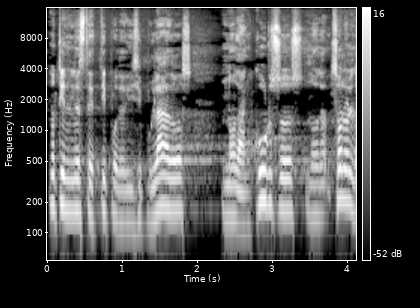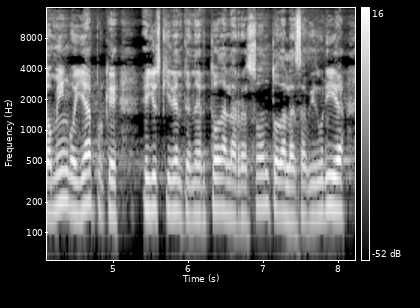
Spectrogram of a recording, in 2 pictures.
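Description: A man's voice: a little high, fairly even intonation, normal speed, mellow, big-room sound. A male pastor teaching a sermon, explaining step by step and asking his listeners rhetorical questions.

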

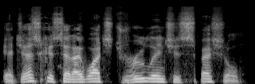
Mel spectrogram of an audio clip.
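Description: A man in casual group banter as a podcast co-host, swearing freely and repeating his phrases excitably. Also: mid-range voice, normal speed, no echo, clean studio sound.

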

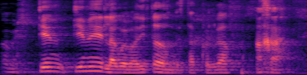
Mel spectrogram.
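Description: A young man with a medium-pitched, mellow voice speaks fairly quickly as a podcast co-host, chatting casually with friends. He jokes and rambles in slangy speech. The room sounds roomy and echoey.

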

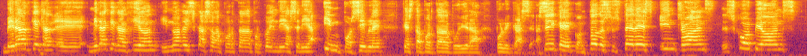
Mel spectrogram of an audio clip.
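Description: A man's voice: high voice, fairly quick, few pauses, sharp tone. A man hosting a live radio show, joking playfully as he teaches English words.

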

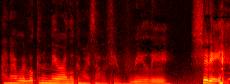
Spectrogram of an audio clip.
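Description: Here a Hong Kong woman in her thirties speaks as an interview guest, open and reflective, with soft laughs slipping in between her thoughts. Her pitch is medium and her delivery brisk.

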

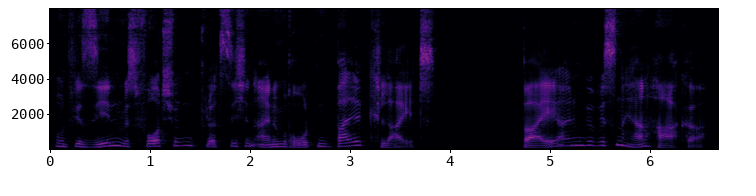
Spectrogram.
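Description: A man reading through a video game in a dry, low-key way. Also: big pitch swings, measured pace, vocal fry, mellow. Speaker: game player reading dialogue. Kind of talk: let's play reading.

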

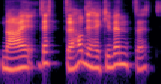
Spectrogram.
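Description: A man's voice: fairly high pitch, darkish tone, smooth, muffled recording, natural voice. A man reading the part of an anxious, loving young bride in an audiobook.

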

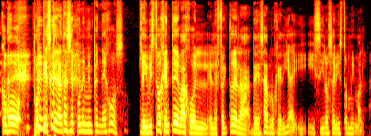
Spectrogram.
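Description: A man telling a story in casual podcast chat, animated, full of crude slang and acted-out voices. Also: on the high side, brisk, gravelly, hardly any pauses, dry recording, clean studio sound.

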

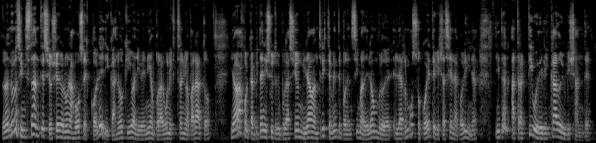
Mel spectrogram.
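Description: A man's voice: mid-range voice, lively intonation, quick pace, darkish tone. Rioplatense man reading a story. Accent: Rioplatense Spanish. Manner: informal, irreverent, slangy. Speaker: narrator. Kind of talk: casual story reading with jokey asides.

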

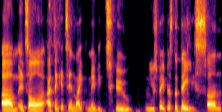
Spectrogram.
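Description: With a North Welsh accent that sounds fairly English, a young podcast co-host rambles through casual chat, restarting often and laughing plenty. His lowish voice is expressive and a little slow.

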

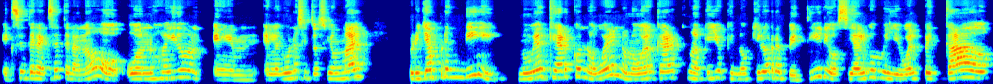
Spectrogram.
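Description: Woman, high voice, reflective spiritual talk, frequent "¿no?" tags. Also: fast, darkish tone. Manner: reflective, many filler tags like "¿no?". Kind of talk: live faith talk to viewers.

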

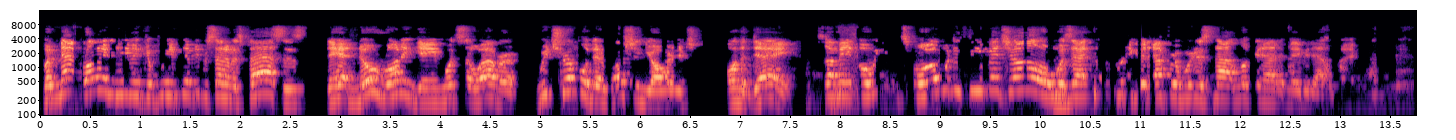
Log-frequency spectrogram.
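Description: A high-pitched man with a bright, sharp voice talks sports over a call. His sound is robotic and tunnel-like, as if through a phone or headset mic. It has thin, lo-fi quality. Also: expressive, brisk. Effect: robotic, tunnel-like phone-call audio. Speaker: sports podcast co-host.

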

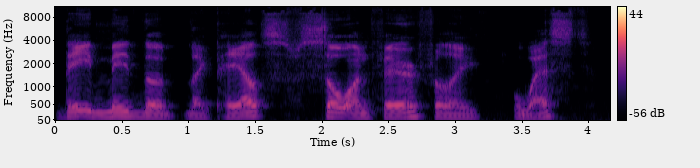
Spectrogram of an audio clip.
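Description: A man in casual podcast chat, excitable and blunt. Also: mid-range voice, takes it slowly.

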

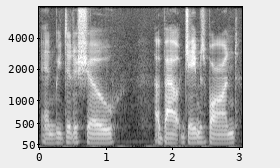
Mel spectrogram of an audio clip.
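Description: A man's voice: low-pitched, flat delivery, takes it slowly. A young man from Texas co-hosting a podcast, telling personal stories in an informal, laid-back way. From Texas, United States. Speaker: podcast co-host. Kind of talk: casual personal storytelling.

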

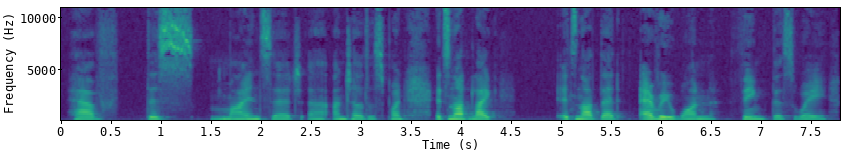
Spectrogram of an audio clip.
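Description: A young woman from Germany speaking English as a second language, answering interview questions hesitantly with many fillers. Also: medium pitch. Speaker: interview guest. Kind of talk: casual interview.

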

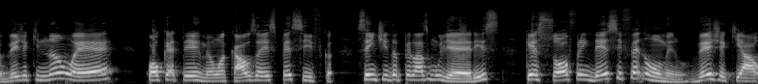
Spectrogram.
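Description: A Brazilian man teaching Portuguese for an exam, working through test questions and answering his own rhetorical questions. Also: sits high. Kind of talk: exam-prep lesson walking through questions.

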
